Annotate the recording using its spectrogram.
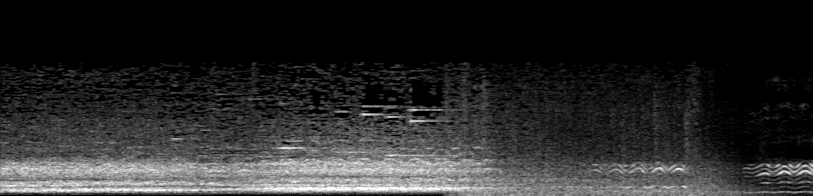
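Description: Live opera music: a dense orchestral and choral sound that gives way, about three seconds in, to a deep low rumble in the orchestra. Near the end a mezzo-soprano's voice enters with wide vibrato.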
